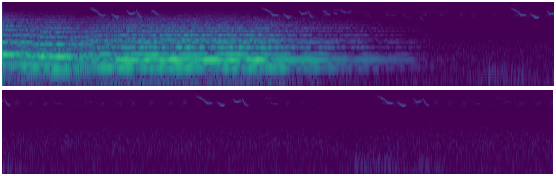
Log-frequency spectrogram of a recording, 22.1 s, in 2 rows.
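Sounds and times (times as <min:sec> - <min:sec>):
small high bird chirps: 0:05.3 - 0:22.0.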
